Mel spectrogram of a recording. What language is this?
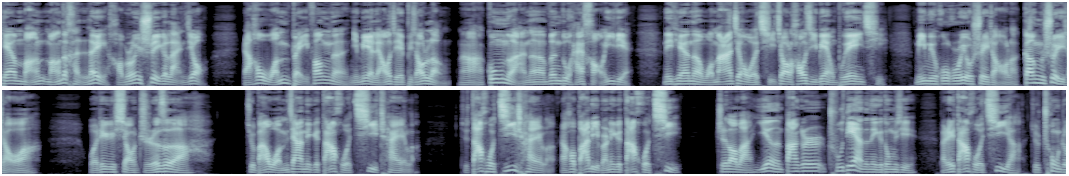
Chinese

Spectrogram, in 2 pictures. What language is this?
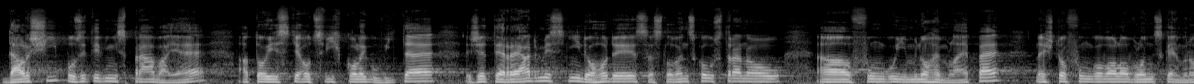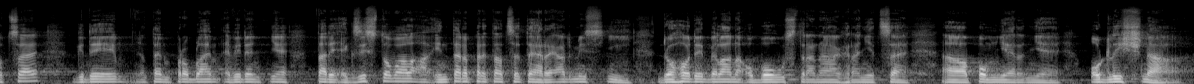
Czech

